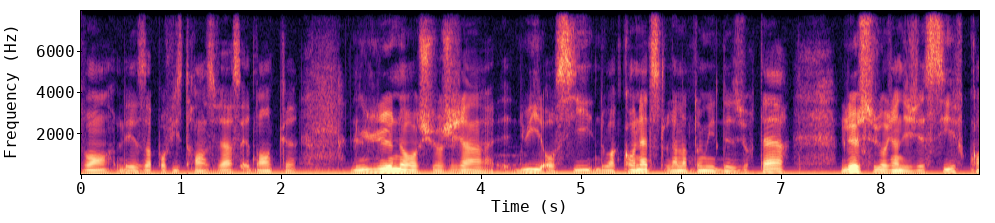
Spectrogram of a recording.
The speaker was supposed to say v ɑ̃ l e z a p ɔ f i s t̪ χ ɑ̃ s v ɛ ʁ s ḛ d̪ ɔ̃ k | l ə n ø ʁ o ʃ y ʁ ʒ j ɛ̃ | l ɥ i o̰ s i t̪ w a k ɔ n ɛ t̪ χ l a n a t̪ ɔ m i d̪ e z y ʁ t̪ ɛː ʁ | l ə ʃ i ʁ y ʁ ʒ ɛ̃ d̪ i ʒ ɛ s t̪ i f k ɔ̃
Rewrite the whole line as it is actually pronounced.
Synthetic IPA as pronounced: v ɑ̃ l e z a p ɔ f i s t̪ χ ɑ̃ s v ɛ ʁ s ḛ d̪ ɔ̃ k | l ə n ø ʁ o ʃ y ʁ ʒ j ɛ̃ | l ɥ i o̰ s i d̪ w a k ɔ n ɛ t̪ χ l a n a t̪ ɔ m i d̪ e z y ʁ t̪ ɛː ʁ | l ə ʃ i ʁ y ʁ ʒ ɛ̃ d̪ i ʒ ɛ s t̪ i f k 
